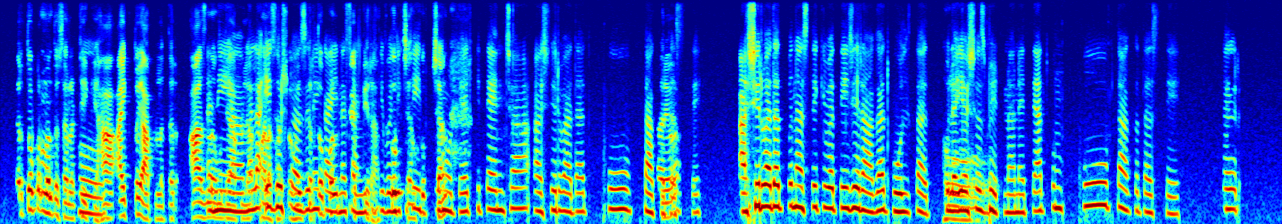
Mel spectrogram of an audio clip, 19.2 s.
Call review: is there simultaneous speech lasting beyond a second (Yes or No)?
Yes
